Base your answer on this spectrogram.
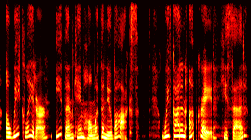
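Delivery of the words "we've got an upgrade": higher-pitched, pleased announcement; grinning. A narrator's reading. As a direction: announce it with a grin in the voice.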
